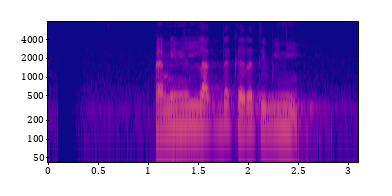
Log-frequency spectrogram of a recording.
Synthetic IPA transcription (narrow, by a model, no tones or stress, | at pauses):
pæminilːak̚d̪əkəɾət̪ibini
